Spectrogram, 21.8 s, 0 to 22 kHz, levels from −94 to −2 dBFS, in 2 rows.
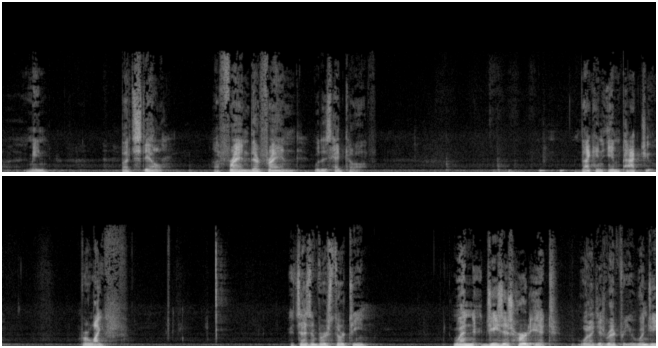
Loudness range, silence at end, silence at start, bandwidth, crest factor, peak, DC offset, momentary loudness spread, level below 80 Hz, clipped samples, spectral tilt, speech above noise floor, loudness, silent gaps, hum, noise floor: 13 LU; 0 s; 0.4 s; 15.5 kHz; 24 dB; -8 dBFS; under 0.1%; 22 LU; -64 dBFS; under 0.1%; -4.5 dB/octave; 35 dB; -30 LUFS; none; none; -64 dBFS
